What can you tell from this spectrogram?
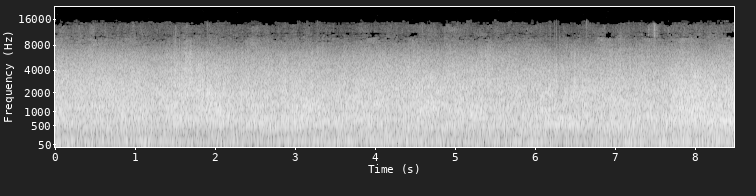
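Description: Jet engine noise from Aermacchi MB-339 jet trainers flying a display overhead: a steady rushing jet sound that swells slightly near the end.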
